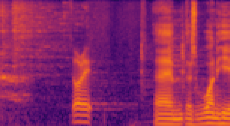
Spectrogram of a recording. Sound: crash

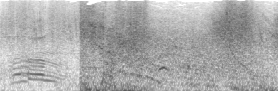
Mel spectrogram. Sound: yelps

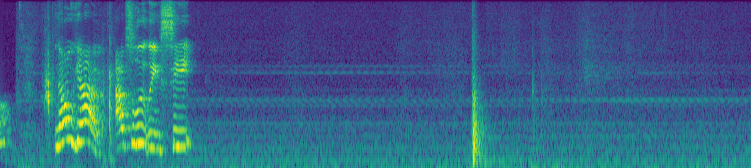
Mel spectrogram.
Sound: Tara hangs up

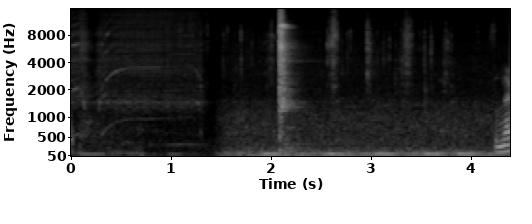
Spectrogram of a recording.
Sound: drill buzzing

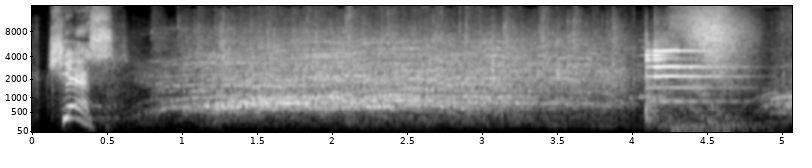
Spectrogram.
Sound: crowd cheers; board dings

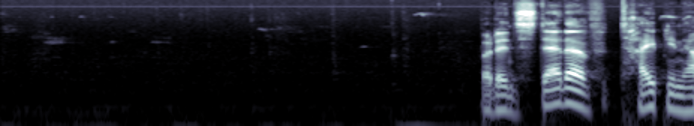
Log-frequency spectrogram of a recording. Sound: keyboard chattering

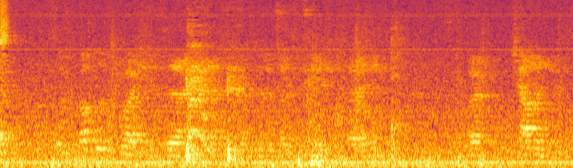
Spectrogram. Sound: student speaking faintly

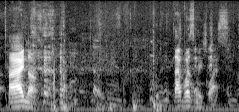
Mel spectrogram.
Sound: laughing

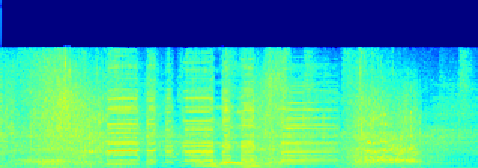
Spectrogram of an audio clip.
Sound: Blaze honking

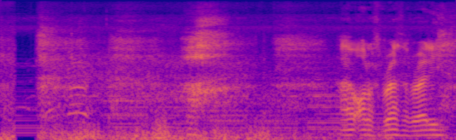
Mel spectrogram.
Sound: panting

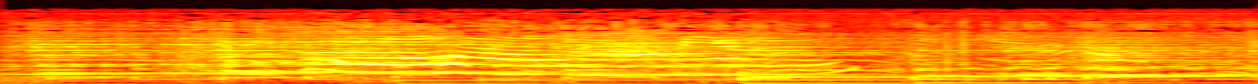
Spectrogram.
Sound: Cat's daughters are purring

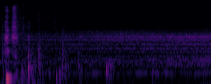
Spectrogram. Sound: filmer exhales; ominous music

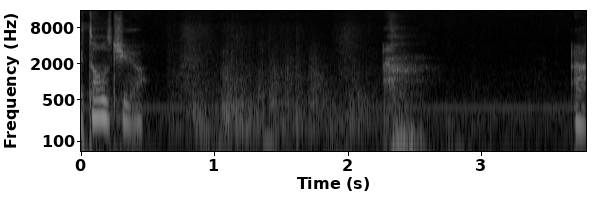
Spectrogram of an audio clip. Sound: couch noises

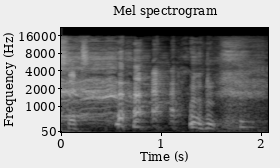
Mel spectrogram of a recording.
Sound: laughter

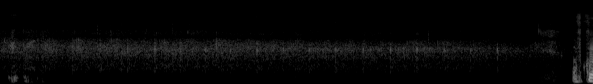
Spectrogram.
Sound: applause

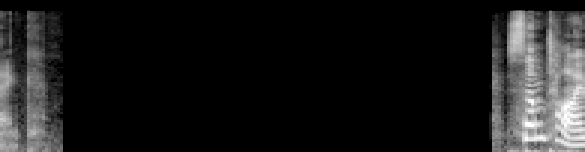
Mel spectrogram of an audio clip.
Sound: no Sound Present

